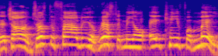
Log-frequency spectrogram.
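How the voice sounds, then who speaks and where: This man's voice is extremely high in pitch, with ordinary pitch variation. He talks at a moderate pace. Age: 60s. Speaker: community activist, military veteran. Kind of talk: public comment at a county meeting. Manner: halting.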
